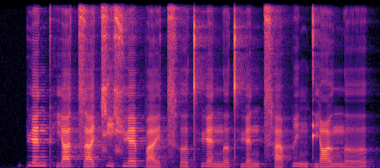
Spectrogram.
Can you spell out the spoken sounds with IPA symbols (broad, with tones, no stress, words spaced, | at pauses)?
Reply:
pɥɛ˥npʰjä˧˥t͡sä˧˥t͡ɕi˥˩ ɕɥɛ˥pa˨˩ɪ̯ t͡sʰɤ˧˥t̪ʰɥɛ˥˩ n̪ɤ˧˥t̪ʰɥɛ˧˥nt͡sʰä˨˩ pi˥˩ŋt̪jɑ˧˥ʊ̯n̪ɤ˨˩˦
